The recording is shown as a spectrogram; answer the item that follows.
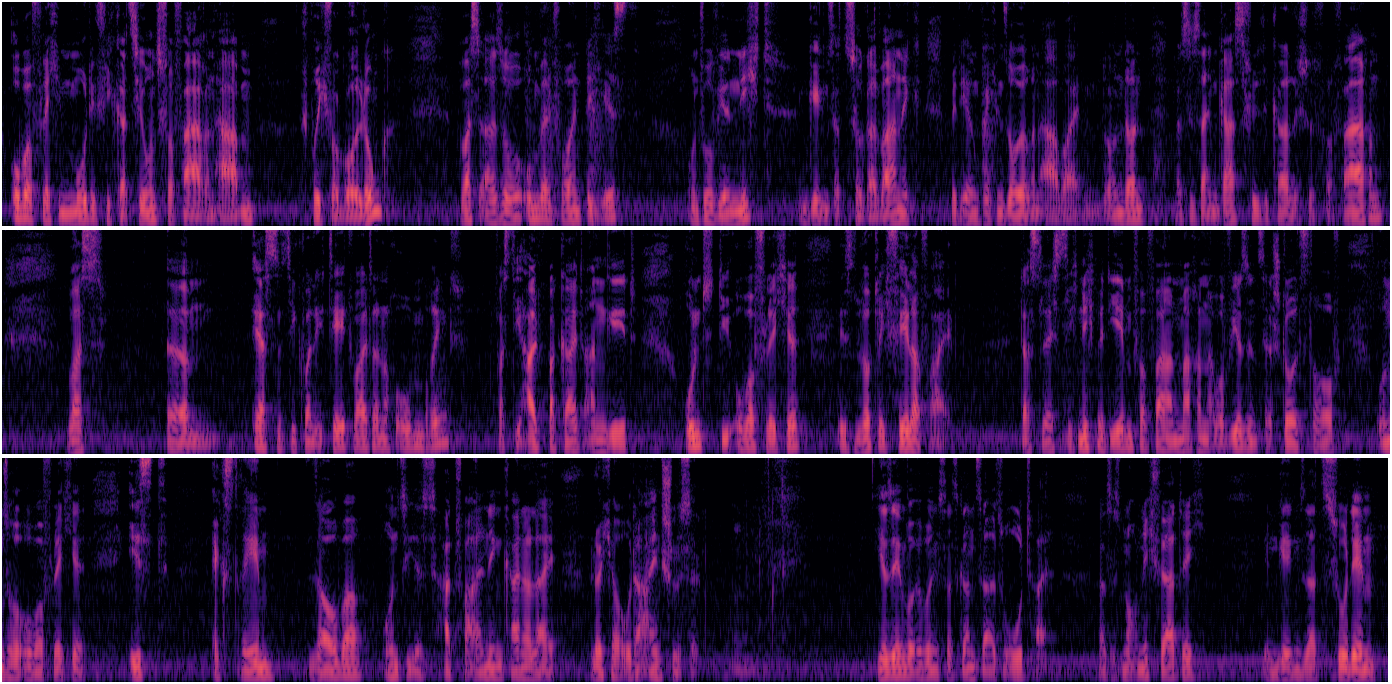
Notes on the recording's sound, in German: Das Gespräch wurde direkt on location in der Fertigung aufgezeichnet, und das hört man auch. Das Gespräch wurde direkt on location in der Fertigung aufgezeichnet, und das hört man auch. Firmenbesuch bei WBT.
